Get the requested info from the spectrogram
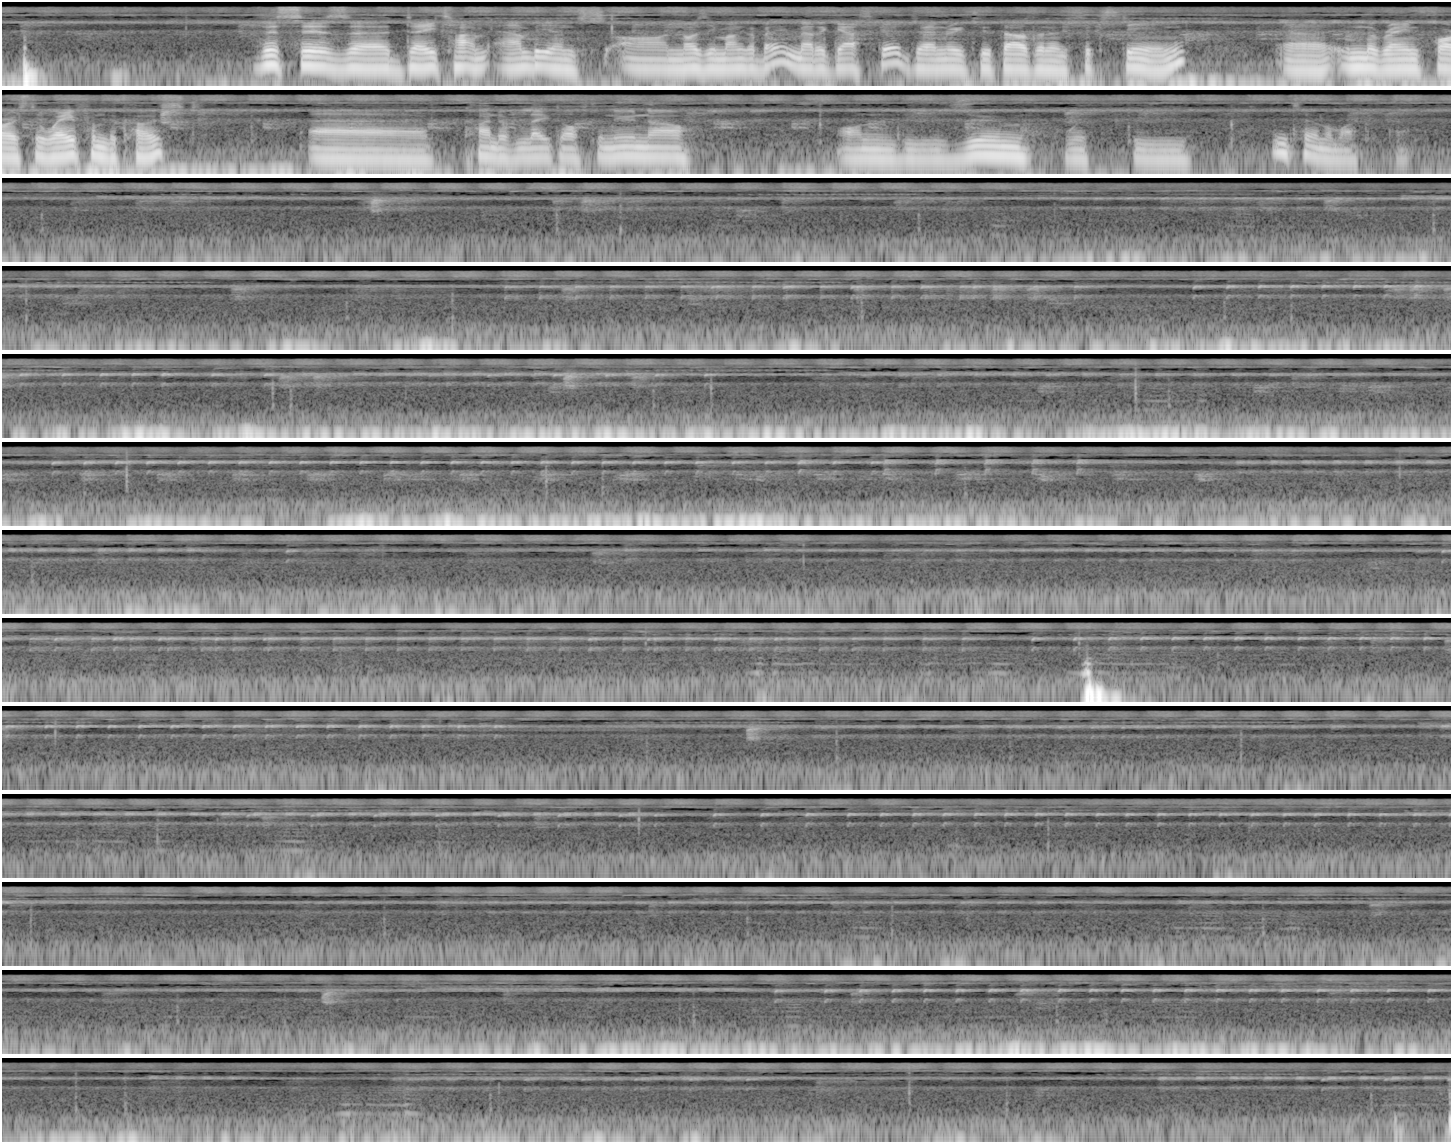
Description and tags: Forest Ambience
Field recording in Parc Mosoala Madagascar. Rainforest daytime.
